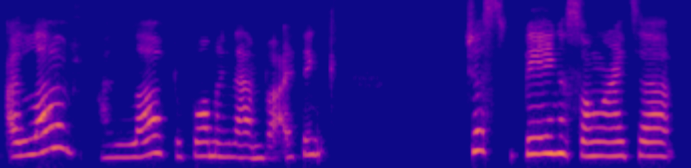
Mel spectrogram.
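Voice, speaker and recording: A woman in her twenties chatting casually in an interview, effusive and self-deprecating, with a giggly way of talking. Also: fairly high pitch. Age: 20s. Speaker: singer-songwriter being interviewed.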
